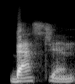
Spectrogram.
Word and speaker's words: Bastien: Bastien? Bastion.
